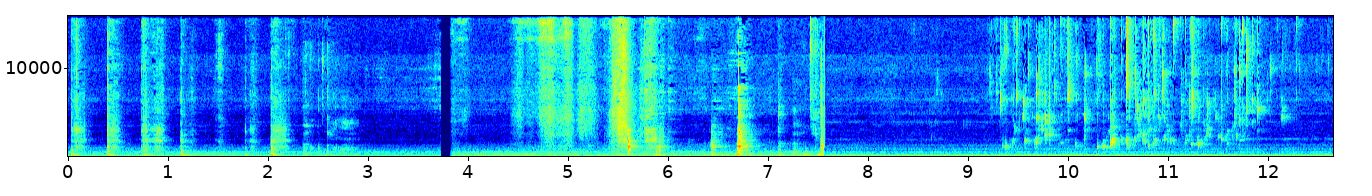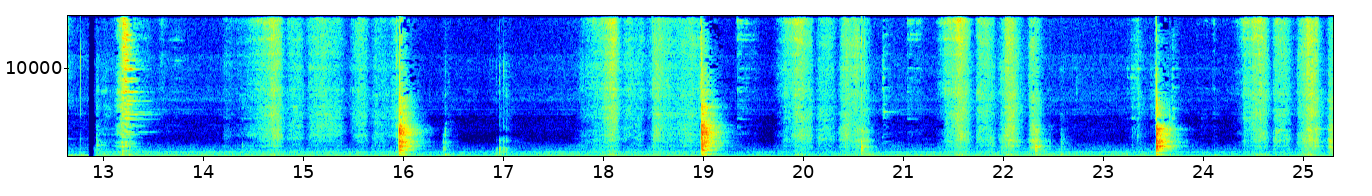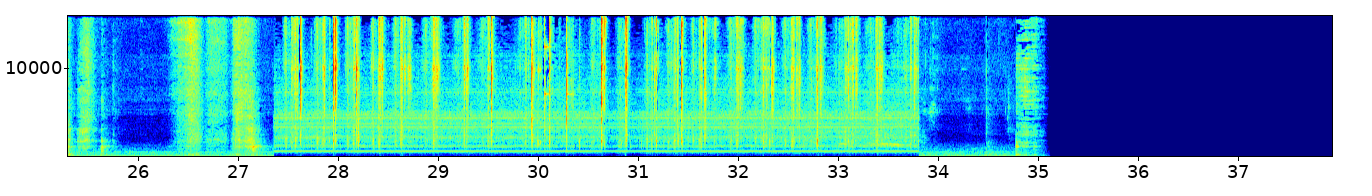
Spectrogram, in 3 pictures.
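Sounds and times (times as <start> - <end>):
low hum: 0.6 - 34.8
knife slicing lemon: 26.5 - 33.8.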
